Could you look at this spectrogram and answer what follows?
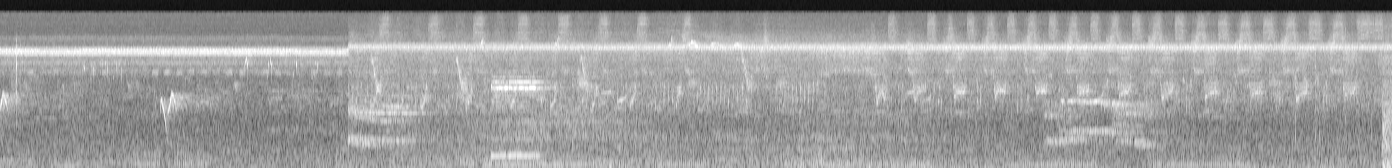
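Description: Outdoor waterside ambience: a steady, high-pitched insect drone with scattered bird calls. The drone shifts a little higher about seven seconds in.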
